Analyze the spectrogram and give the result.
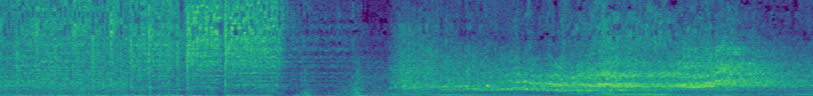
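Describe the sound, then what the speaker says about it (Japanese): A Porsche Cayman drifting in the anime MF Ghost: engine roar and gear changes give way to long, loud tire squeals with sweeping pitch as the car slides, plus a hissing skid underneath. "Nice drift though."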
